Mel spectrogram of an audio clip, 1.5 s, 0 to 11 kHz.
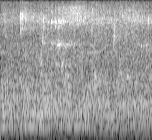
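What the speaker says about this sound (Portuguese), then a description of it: "agora a gente completa com o volume de água para 500 ml." Water runs steadily into a 500 ml volumetric flask through a funnel during a chemistry experiment, a continuous close splashing fill with no talk.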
